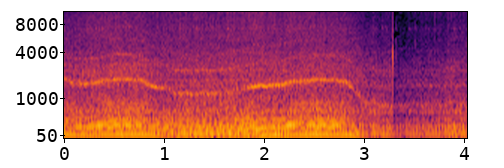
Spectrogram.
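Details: 1993 Honda CBR900RR with aftermarket exhaust and dyno-tuned jetting, started cold on choke: picks up cleanly on two smooth throttle blips and settles back each time, no stumble or popping; normal cold running.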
